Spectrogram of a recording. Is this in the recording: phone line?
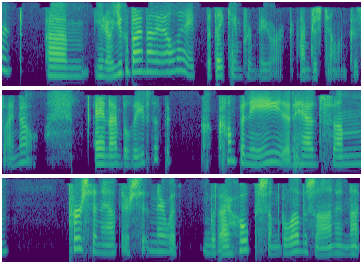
yes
